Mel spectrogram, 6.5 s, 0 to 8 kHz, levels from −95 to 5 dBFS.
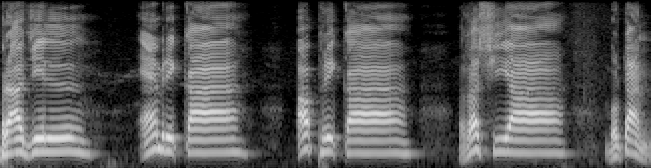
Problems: background sounds at intervals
